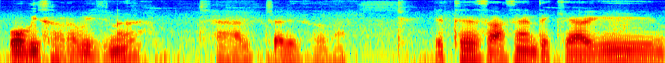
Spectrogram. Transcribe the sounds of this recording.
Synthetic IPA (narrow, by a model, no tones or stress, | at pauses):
oːʋiːsaːɽaːʋiːd͡ʒnə̃ | t͡ʃʰɛːlt͡ʃəliːsəkd̪aː | ɪt̪ʰːeːsaːsɛ̃ːd̪ɪkʰjaːkiː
